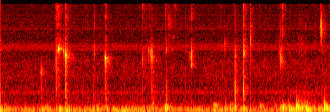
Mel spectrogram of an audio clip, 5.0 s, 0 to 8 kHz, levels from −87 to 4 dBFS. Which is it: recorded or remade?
remade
